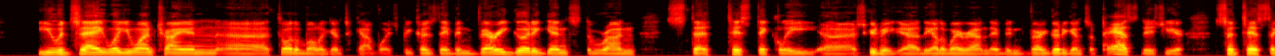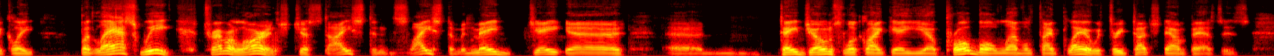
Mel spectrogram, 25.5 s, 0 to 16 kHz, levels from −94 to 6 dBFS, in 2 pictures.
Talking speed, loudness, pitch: 170 wpm, -26 LUFS, 125 Hz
